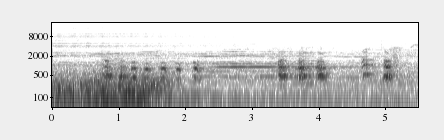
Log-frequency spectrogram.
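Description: A dog barks in a village, a few short yelping barks in separate bursts, fairly faint, following a stretch of low rumbling noise at the start.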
